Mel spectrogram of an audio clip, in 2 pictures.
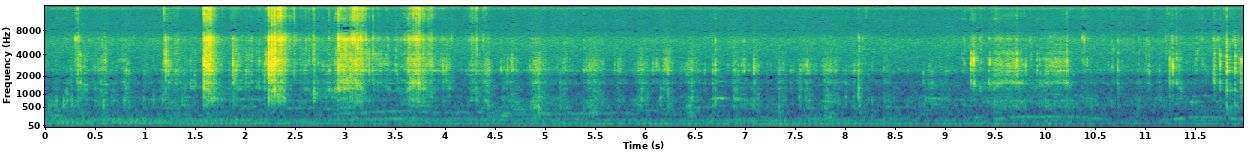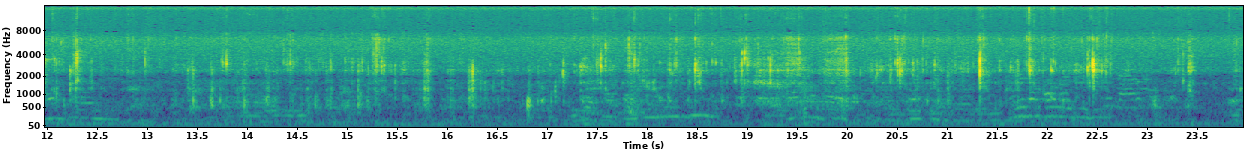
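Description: Crisp crunching of papad being bitten and chewed, loudest in the first four seconds, followed by softer wet chewing and mouth clicks of rice and baingan masala curry eaten by hand.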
